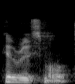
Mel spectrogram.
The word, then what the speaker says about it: heureusement: I said heureusement, so it's just heureusement because we don't say the H.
